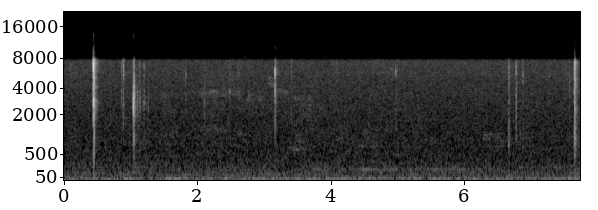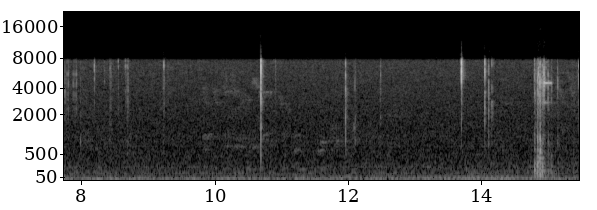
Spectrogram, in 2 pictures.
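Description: Metal pliers click and scrape against a metal piston ring.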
